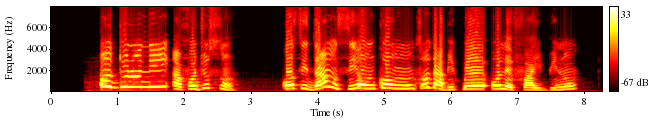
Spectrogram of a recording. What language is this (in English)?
Yoruba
